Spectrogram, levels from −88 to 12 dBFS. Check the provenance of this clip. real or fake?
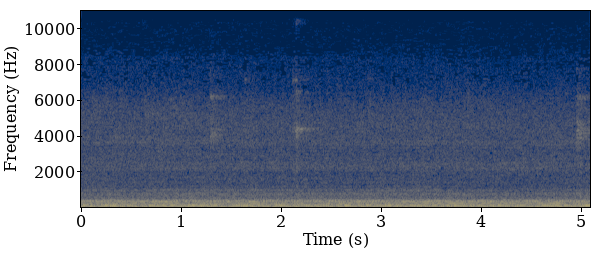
real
